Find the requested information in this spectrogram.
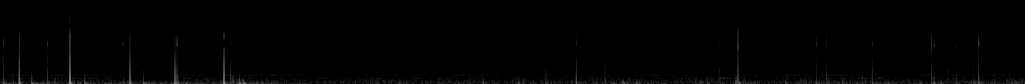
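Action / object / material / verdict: tap / small metal microphone capsules / metal / none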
